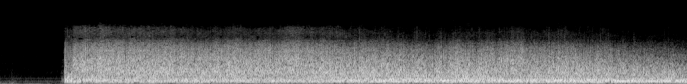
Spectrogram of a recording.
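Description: Faint tape hum, then about half a second in a loud, dense wall of rumbling noise cuts in abruptly and holds steady: the noisy opening of a track on a lo-fi black metal demo cassette.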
